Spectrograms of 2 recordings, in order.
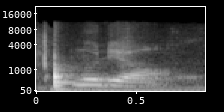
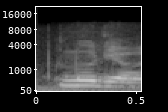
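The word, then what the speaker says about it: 無料: Murio? Muryo desu.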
